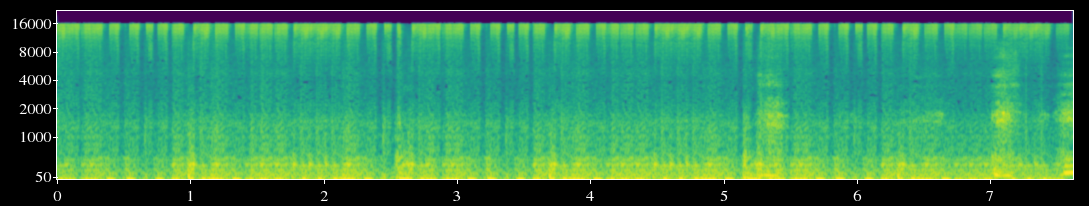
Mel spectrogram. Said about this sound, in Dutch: Ja, het, is, het klinkt als het gezoem van, eh, van een grote wesp, van een hoornaar. Maar het is eh, eigenlijk het geluid van een vleermuis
